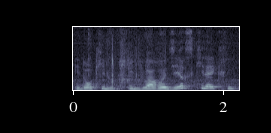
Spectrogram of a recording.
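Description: A woman preschool teacher guiding parents through a syllable dictation, speaking slowly and deliberately and drawing out each syllable. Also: mid-range voice, mellow, a little hiss or hum. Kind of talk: instructional video for parents.

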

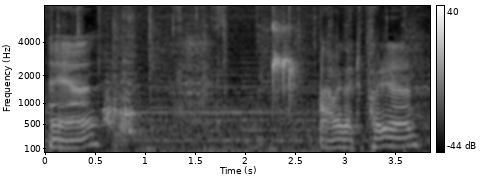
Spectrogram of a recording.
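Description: A man, hosting a casual home cooking demonstration and talking through each step in a relaxed, chatty way. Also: mid-range voice, takes it slowly. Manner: relaxed, chatty, thinks aloud with fillers. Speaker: cooking show host. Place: home kitchen, indoors. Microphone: fixed camera at a distance. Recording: home kitchen with background music. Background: background music.

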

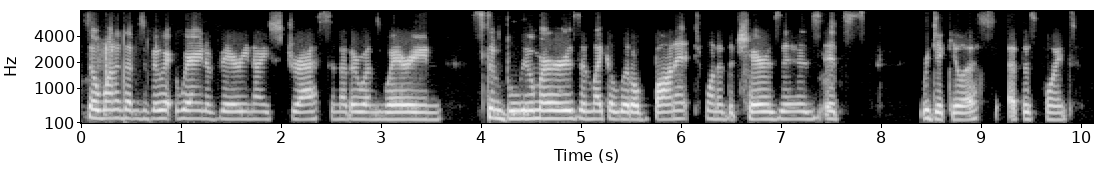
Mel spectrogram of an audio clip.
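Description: A woman narrating a tabletop role-playing game as game master, in a relaxed, rambling way with many fillers. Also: medium pitch, normal speed, dry recording, dull audio.

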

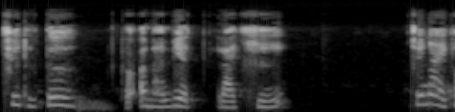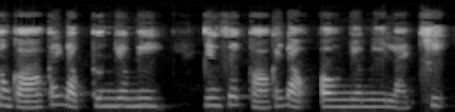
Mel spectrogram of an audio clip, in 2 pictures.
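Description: A woman teaching a Japanese lesson in a slow, unhurried, scripted narration. Her voice sits a little high and has a soft, breathy edge. She explains each word and kanji carefully, one by one.

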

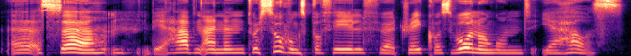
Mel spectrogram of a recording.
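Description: A woman's voice: mid-range voice, slow, darkish tone, natural voice. A woman voicing an embarrassed male officer who speaks hesitantly and apologetically. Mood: apologetic.

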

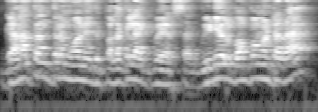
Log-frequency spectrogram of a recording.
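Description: A man's voice: a little high, a bit bright, roomy sound. Rayalaseema guy going off on a minister, question after question, sounds far from the mic. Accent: Rayalaseema Telugu. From Kadapa district, Rayalaseema, India. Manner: sarcastic, confrontational, rapid rhetorical questions. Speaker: party supporter. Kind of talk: political rant to a minister.

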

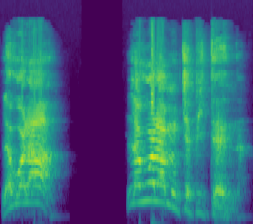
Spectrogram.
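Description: A man voicing a coarse young cavalry soldier who shouts and teases in a raised, strained pitch. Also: wildly swooping pitch, unhurried, gravelly, full character voice. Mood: excited. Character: rough, loud young cavalry soldier, mocking.

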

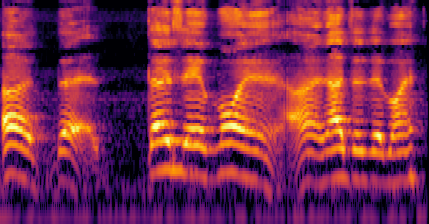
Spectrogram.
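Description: A young man recaps a hockey game alone into a close phone camera in a small room. His voice sits a bit high but sounds mellow and soft-edged. He goes slowly and haltingly, often stalling and repeating words before he finds the next one. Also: animated. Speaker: sports channel host. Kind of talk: solo postgame reaction recap. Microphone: phone camera close up from below.

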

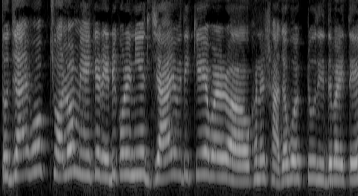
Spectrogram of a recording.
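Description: A woman chatting casually to her viewers in a home vlog, her voice a little hoarse. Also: high voice, steady tone, fast talker, fairly bright tone. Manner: chatty, addresses viewers directly. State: voice getting hoarse. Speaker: vlogger.

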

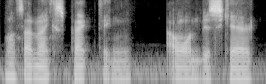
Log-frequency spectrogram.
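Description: A man's voice: sits low, level tone, a little slow, vocal fry, darkish tone, a little hiss or hum. A young man giving casual, nervous, jumpy commentary as he plays a horror game, muttering to himself into a close microphone. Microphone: close microphone on boom arm, headset worn.

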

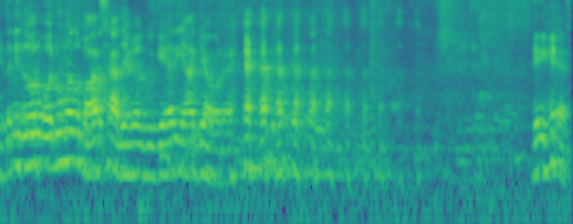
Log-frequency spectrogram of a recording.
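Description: A man teaches a class in a loud, conversational way, often stopping to check that students are following. His voice sits a little high but sounds mellow and dark. The recording carries the echo of a classroom, with faint noise behind him. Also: fairly even intonation, measured pace. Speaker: lecturer. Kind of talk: classroom lecture. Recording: echoey room with faint background noise.

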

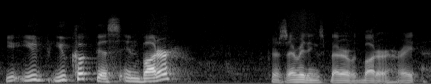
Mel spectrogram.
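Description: A fairly low, slightly mellow male voice swings hugely in pitch and moves briskly. The middle-aged speaker, with a New England accent, teaches mushroom foraging in a dim classroom using slides on a projector screen, talking casually and eagerly while a distant camera records.

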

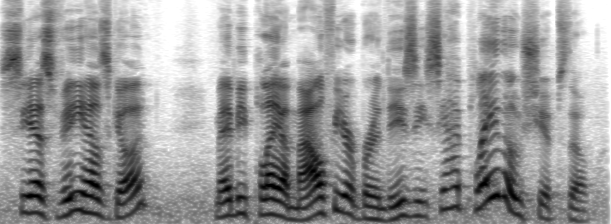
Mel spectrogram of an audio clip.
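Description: High-pitched man streaming games, sweary. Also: sing-song, normal speed. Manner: sweary, exasperated griping. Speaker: live game streamer. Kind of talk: casual live gaming commentary with chat.

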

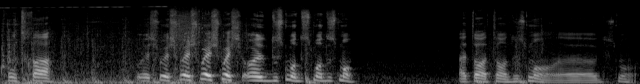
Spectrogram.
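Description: A young man from France giving excitable, swearing commentary while playing a game, shouting in panic at times. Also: on the high side, moderate pace, slight background noise. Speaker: gaming YouTuber. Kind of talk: let's play commentary.

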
